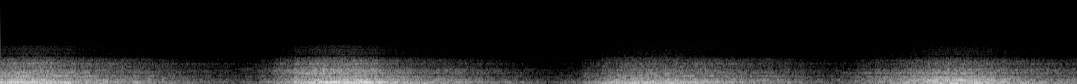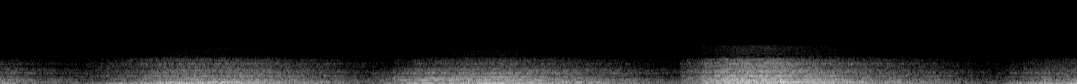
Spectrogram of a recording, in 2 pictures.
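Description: No technical faults are audible anywhere in this recording of sounds.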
